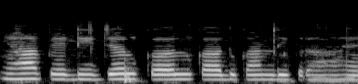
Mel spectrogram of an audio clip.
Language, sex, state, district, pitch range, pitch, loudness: Hindi, female, Jharkhand, Palamu, 225-240 Hz, 230 Hz, -16 LUFS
